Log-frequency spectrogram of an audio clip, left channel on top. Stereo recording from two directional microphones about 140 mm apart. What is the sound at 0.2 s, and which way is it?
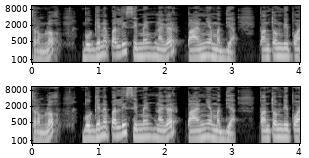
Speech, 35° right (ahead or behind).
